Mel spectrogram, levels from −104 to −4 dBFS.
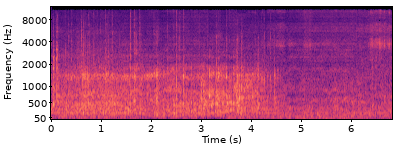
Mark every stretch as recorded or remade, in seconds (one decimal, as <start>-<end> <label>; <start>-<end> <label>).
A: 0.0-1.4 recorded; 1.4-3.7 remade; 3.7-4.7 recorded; 4.7-6.1 remade; 6.1-6.8 recorded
